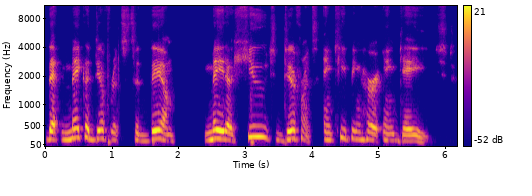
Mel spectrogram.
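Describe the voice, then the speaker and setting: A woman in her fifties, a family caregiver, presenting a workshop in a relaxed, conversational way. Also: fairly low pitch, a little slow. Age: 50s. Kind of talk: presentation talk.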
